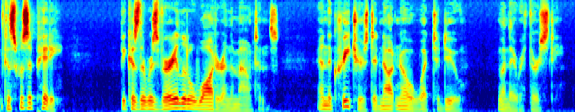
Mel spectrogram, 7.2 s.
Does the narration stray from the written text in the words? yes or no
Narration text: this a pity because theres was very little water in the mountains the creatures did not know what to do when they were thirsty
yes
